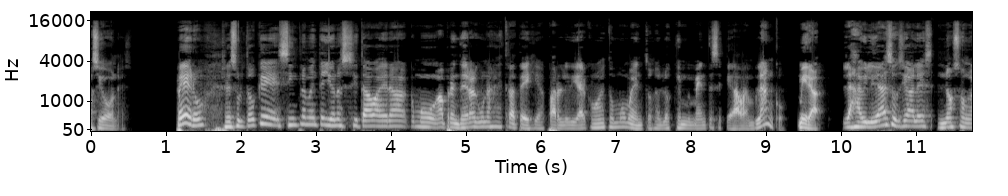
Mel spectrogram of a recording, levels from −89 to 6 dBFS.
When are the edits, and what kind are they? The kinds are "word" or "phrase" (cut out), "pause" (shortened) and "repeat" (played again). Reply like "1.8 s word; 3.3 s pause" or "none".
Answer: 9.3 s pause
